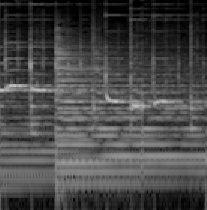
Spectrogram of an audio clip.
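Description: Background music: a gliding melody over held chords, with the chord changing about half a second in.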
